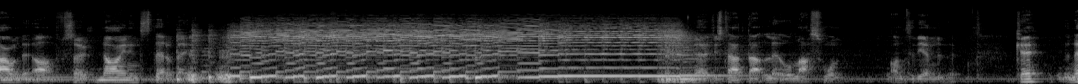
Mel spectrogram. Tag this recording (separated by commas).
tapping guitar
